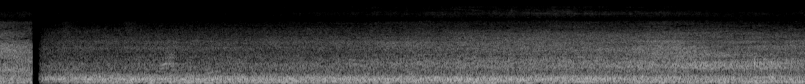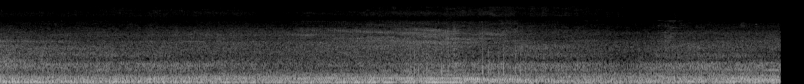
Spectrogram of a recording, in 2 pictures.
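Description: Highway traffic: motor vehicles passing on the road with steady engine and tyre noise. A deeper engine drone is strongest about eight to thirteen seconds in.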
